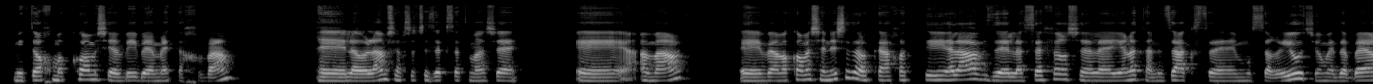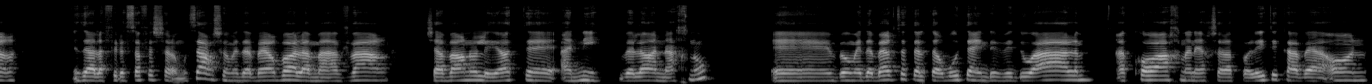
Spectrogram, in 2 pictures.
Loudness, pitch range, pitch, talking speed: -28 LUFS, 175-205 Hz, 185 Hz, 125 wpm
